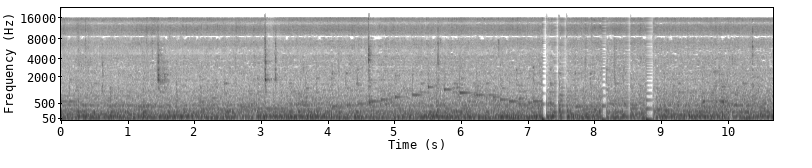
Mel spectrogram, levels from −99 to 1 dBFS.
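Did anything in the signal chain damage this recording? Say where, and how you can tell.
Yes. The damage is in the network stage: a burst of packet loss, repeated six times. It occurs at 7.21–7.30 s, 7.39–7.48 s, 7.51–7.60 s, 8.11–8.20 s, 8.47–8.56 s and 8.77–8.92 s. In each gap the sound smears into a held buzz or fading hiss instead of continuing, then resumes further on with a piece missing. The receiver extended the last received sound to cover lost packets, about 60 ms each time and 120 ms in the final gap, with no silence left.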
